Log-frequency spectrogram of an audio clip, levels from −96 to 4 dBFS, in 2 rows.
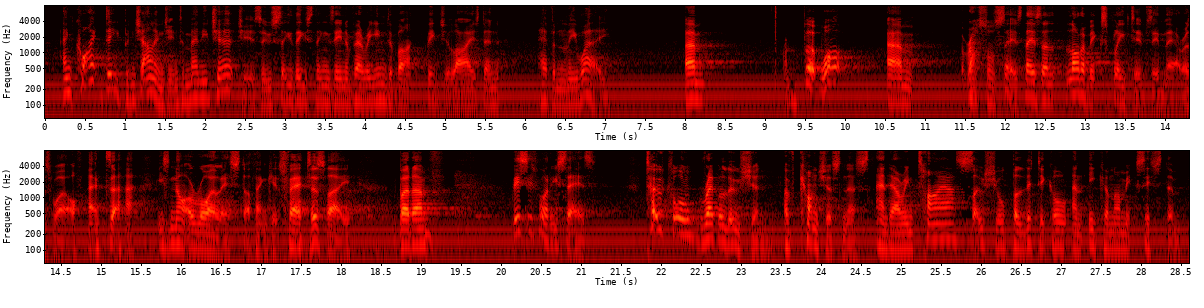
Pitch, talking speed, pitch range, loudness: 130 Hz, 135 wpm, 115-160 Hz, -54 LUFS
